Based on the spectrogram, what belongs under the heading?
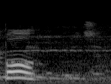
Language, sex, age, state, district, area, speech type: Tamil, female, 45-60, Tamil Nadu, Mayiladuthurai, rural, read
